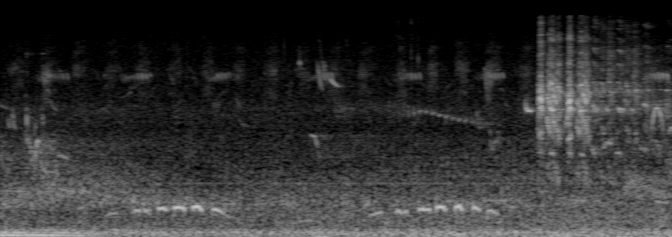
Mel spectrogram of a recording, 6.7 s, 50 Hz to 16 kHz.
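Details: Near a nest tree at a waterhole in Djuma Game Reserve, Sabi Sand, South Africa, on 30 January 2020 mid-morning, a red-billed hornbill gives two runs of quick low clucks; other birds chirp high above, with a burst of buzzy insect-like noise late.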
